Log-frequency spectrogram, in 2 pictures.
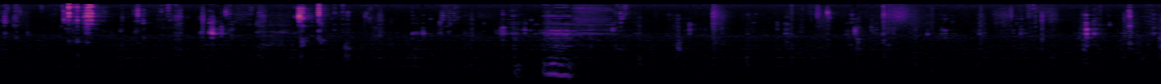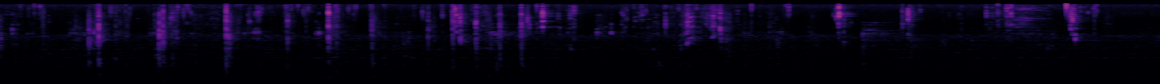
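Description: Chewing and small wet mouth clicks from a person eating a meal of steak, mashed potatoes and vegetables, with a short hummed "mm" about four seconds in.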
